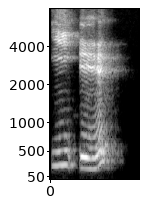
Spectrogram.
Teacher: the sheep ship is a vowel pair that is produced in the front of the mouth. The voice resonates in the front, the tongue rolls forward, it's high, and it rolls forward, e, I.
